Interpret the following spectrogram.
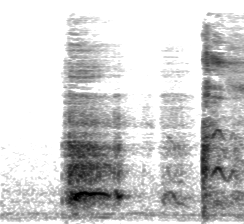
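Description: A person's short, loud gasping exclamation with a voiced note about half a second in, then a fainter brief vocal sound near the end: a surprised reaction to the tortoise's wide-open mouth.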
